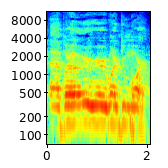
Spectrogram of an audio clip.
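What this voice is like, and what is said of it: Imitates another person's voice. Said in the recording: “my Big Cass impression ... He turned into Sylvester Stallone.”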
